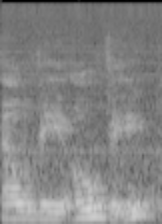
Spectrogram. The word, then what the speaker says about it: Lvov: government a man named love y'all evolved I don't know how to pronounce it it's Lvov is taken over by this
